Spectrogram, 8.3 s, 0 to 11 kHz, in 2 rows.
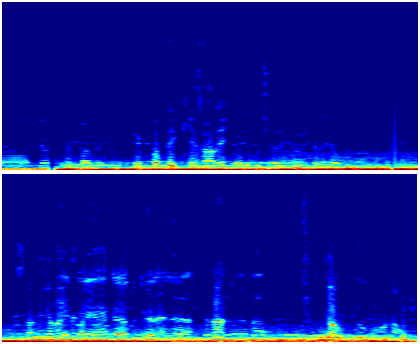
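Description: Men's voices inside a moving car over the steady low rumble of the engine and road. The sound cuts out abruptly twice, about half a second in and just before 4 seconds.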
